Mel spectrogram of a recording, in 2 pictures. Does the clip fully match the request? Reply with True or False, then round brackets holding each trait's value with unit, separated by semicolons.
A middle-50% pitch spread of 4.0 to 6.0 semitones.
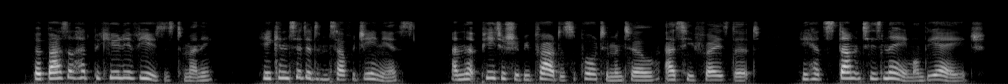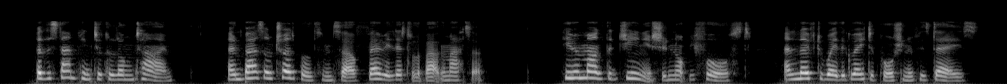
True (5.6 semitones)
